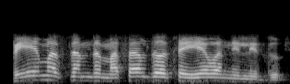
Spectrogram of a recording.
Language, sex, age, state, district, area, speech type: Kannada, male, 60+, Karnataka, Udupi, rural, conversation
